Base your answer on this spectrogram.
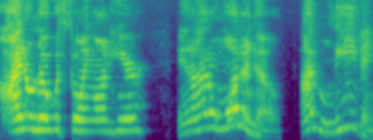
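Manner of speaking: shrill, high, frantic panicked yelling. Retelling what a panicking companion yelled while running away: imitating someone yelling in panic. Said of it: "he starts yelling".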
